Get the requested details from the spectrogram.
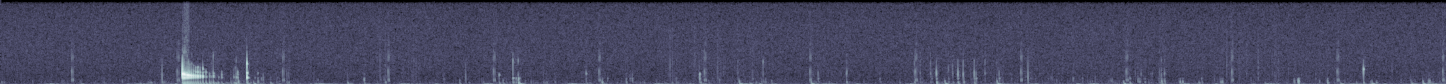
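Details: Huge stomach gurgling: a loud gurgling rumble followed by many soft bubbling, clicking gut sounds; borborygmi.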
